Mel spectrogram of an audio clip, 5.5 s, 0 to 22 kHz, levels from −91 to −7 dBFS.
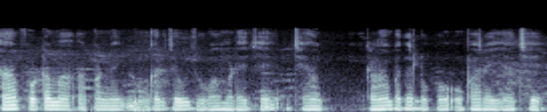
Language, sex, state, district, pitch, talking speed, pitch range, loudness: Gujarati, male, Gujarat, Valsad, 115 Hz, 165 wpm, 110-120 Hz, -18 LUFS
